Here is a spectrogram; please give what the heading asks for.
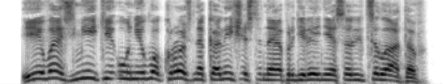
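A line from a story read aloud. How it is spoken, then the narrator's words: Shouted after someone. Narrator (Russian): крикнул я ему вслед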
